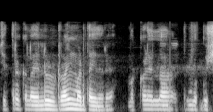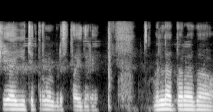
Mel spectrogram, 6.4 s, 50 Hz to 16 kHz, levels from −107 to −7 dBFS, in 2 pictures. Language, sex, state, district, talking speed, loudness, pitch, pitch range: Kannada, male, Karnataka, Dharwad, 130 wpm, -16 LUFS, 140 Hz, 130-145 Hz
